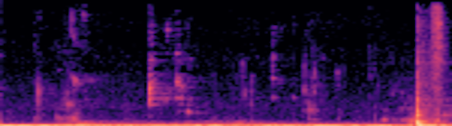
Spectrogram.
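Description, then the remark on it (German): Someone sitting on the floor takes a sip of water from a refilled water bottle: soft mouth and lip noises followed by a short gulping swallow near the end, with no talking over it. “Ich muss mal gerade einen Schluck Wasser nehmen hier.”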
